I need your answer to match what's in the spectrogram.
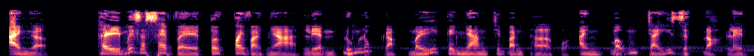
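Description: Expressive male ghost-story narrator. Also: mid-range voice, breathy edge, dry recording, clean studio sound. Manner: expressive, dramatic.

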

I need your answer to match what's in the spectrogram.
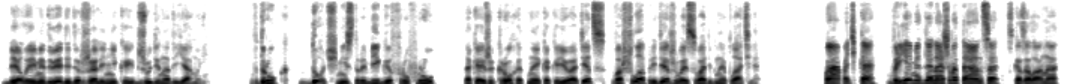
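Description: A man's voice: mid-range voice, sing-song, normal speed, a little mellow, dry recording, studio quality. A man reading a storybook aloud as narrator, telling it expressively.

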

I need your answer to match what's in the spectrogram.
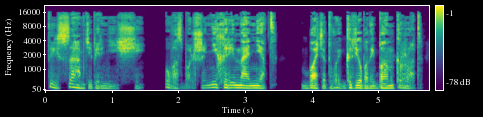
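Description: A man voicing a menacing young male half-elf who hisses and growls threats in a low voice. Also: fairly even intonation, measured pace, darkish tone, husky, dry recording, studio quality.

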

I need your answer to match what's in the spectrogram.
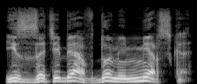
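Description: A man reading the part of a furious, worn-down miner's wife with sharp, indignant retorts. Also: medium pitch, expressive, normal speed, dry recording, clean studio sound, lightly acted.

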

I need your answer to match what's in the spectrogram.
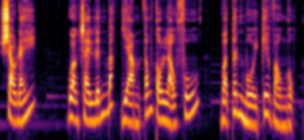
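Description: A woman narrating a scripted ghost story at a steady, even storytelling pace. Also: lowish voice, normal speed, soft background music.

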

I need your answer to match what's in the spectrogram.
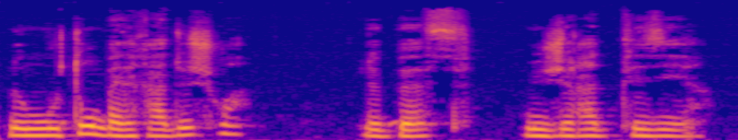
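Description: Cold ironic count, aristocratic man, declaiming, read by a woman, low, husky, audiobook. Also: level tone, normal speed, warm tone, natural voice.

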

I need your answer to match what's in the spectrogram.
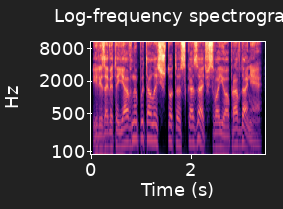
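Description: A man narrating a crime audiobook in a steady, even reading manner. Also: mid-range voice, a little fast, no echo, studio quality.

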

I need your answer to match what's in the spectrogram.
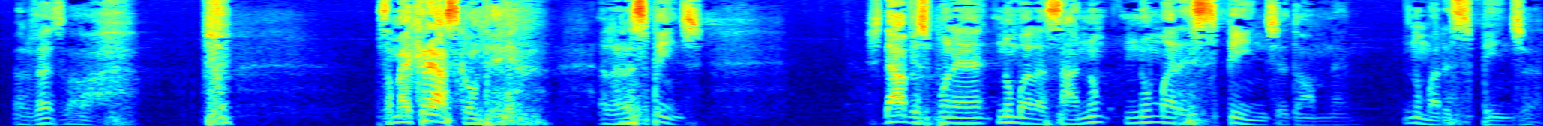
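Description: A man's voice: mid-range voice, a bit bright. A man preaching a sermon as pastor, reading scripture verses and acting out pleading prayers.

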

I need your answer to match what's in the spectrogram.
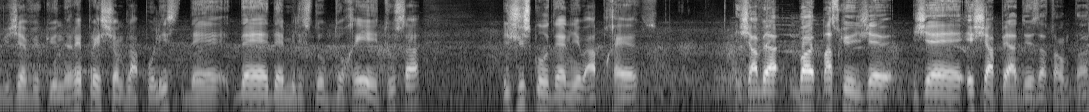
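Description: A man's voice: lowish voice, a little mellow, slight background noise. A man speaks as an interviewee. He talks with many hesitations, repeated words and restarts. He is recorded outdoors in a city. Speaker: interviewee, migrant activist. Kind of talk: candid interview testimony.

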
